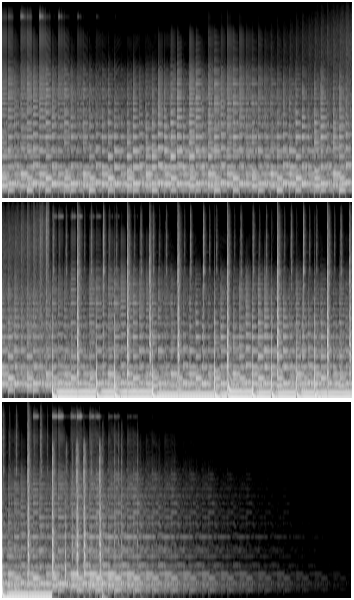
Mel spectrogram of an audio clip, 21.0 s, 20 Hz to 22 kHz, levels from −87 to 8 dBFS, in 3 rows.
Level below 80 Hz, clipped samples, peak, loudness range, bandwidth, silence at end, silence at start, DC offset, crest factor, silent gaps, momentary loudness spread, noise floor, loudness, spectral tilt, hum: -12 dBFS; under 0.1%; 0 dBFS; 10 LU; 17 kHz; 3.45 s; 0 s; under 0.1%; 10 dB; none; 12 LU; -77 dBFS; -12 LUFS; -6.5 dB/octave; none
